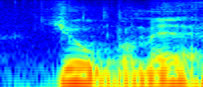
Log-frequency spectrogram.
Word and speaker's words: Ljubomir: Säger man Ljubomir eller vad säger man? Exakt hur man säger. – Ljubomir. Jobomir. Ja, Jobomir.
